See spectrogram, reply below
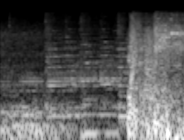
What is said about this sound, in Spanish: El disparo es igual en todo.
